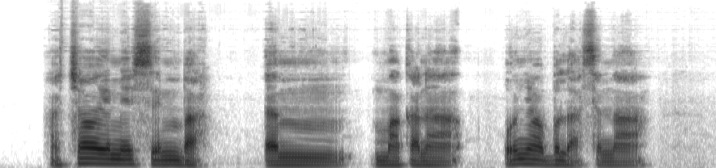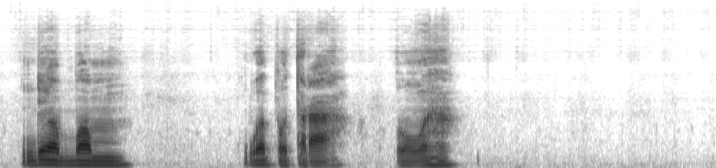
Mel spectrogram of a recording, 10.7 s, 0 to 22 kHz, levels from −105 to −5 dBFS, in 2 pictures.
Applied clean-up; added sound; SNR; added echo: neural mask model DeepFilterNet 3.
